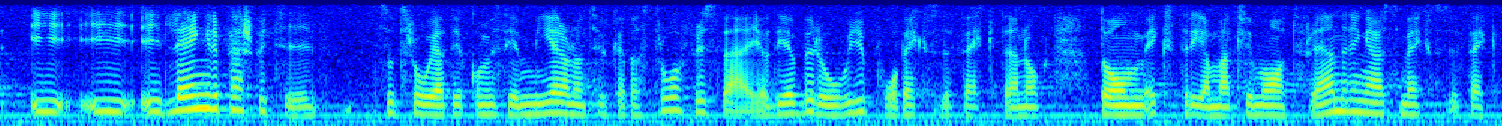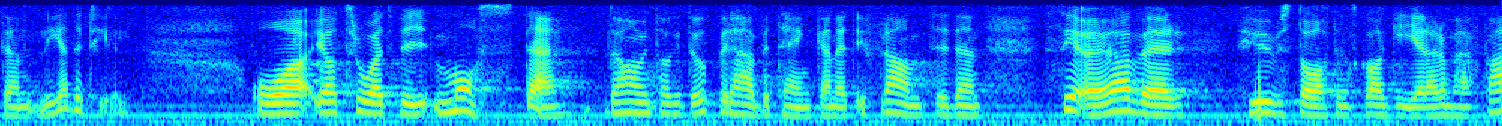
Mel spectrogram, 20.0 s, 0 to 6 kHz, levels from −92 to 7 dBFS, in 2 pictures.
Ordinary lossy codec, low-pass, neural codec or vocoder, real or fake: none; 5.4 kHz; none; real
